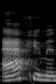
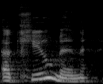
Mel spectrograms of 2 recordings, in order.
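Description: First: It uses the British stress pattern. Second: It uses the American stress pattern. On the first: "acumen is the British pronunciation" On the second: "supposedly acumen is the American pronunciation"

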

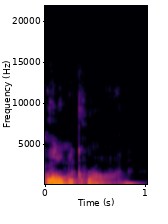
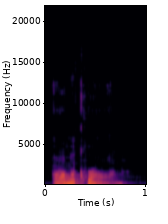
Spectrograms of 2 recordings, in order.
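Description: First: It is said the British way, with 'my'. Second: It is said the American way. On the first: "British is much more Omicron" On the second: "Which is more American"

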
